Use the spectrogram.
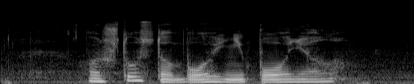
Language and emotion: Russian, sad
